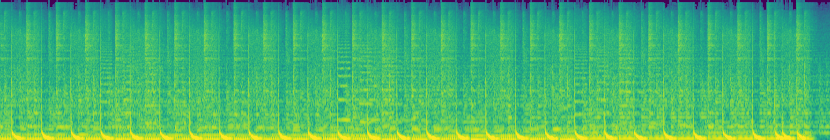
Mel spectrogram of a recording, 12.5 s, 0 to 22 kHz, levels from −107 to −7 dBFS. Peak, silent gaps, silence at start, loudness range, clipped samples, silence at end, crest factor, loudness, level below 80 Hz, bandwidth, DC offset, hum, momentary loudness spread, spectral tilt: 0 dBFS; none; 0 s; 0 LU; 0.4%; 0 s; 8 dB; -11 LUFS; -12 dBFS; over 20 kHz; 0.4%; none; 1 LU; -4.5 dB/octave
